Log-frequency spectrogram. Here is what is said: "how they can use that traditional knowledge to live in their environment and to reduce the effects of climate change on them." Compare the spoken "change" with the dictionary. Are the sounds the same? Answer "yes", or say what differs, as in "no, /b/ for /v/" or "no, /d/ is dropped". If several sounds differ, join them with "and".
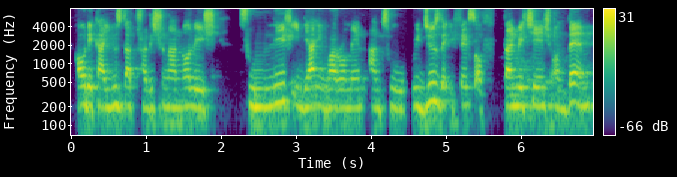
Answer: yes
